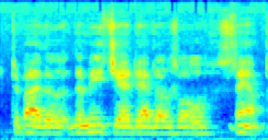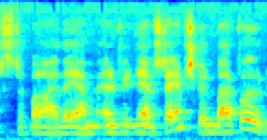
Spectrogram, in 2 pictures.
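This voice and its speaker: A woman speaks with a very deep, low pitch, a dark, mellow tone and ordinary pitch variation, with hardly any pauses. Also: moderate pace. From Missouri, USA. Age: 80s+. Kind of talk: interview answer.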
